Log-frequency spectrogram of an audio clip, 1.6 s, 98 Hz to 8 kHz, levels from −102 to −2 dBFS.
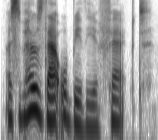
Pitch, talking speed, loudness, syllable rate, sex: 185 Hz, 265 wpm, -18 LUFS, 6.8 syllables/s, female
